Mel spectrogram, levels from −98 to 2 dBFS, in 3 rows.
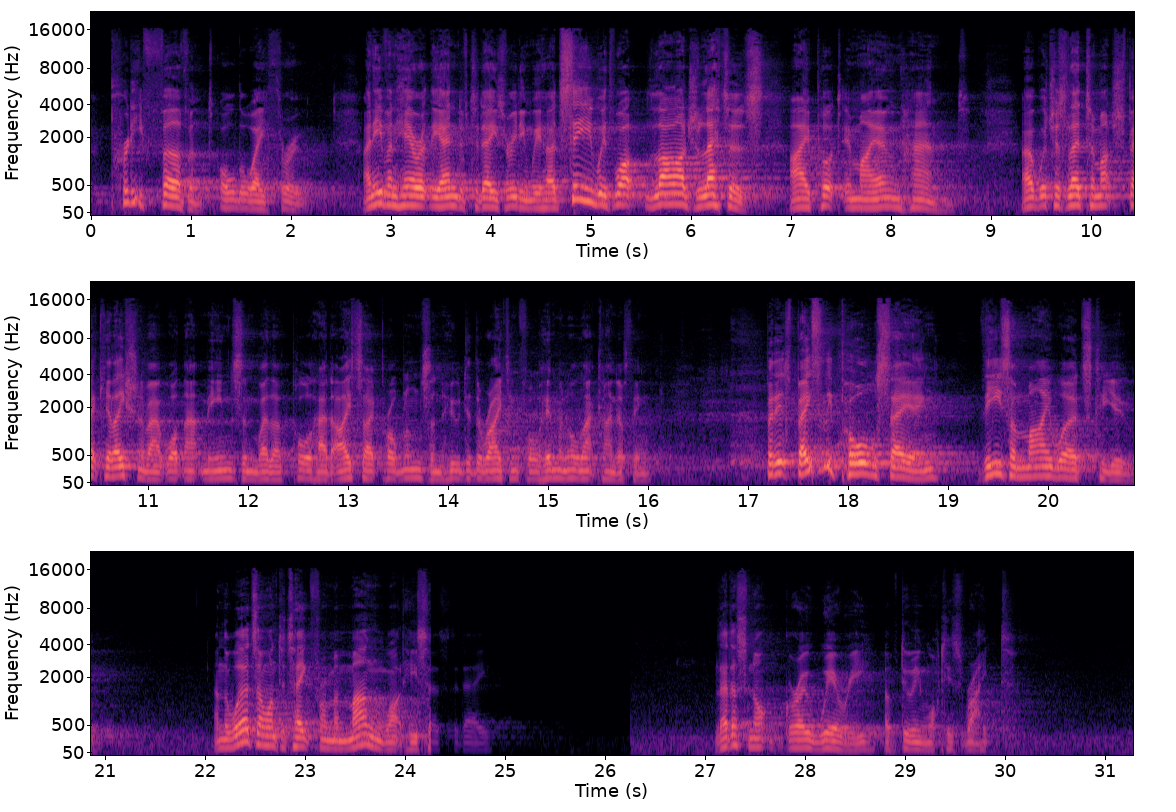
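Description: From 24.25 to 26.25 s the sound drops about 24 dB, likely one channel inverted, so the shared centre cancels when folded to mono.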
